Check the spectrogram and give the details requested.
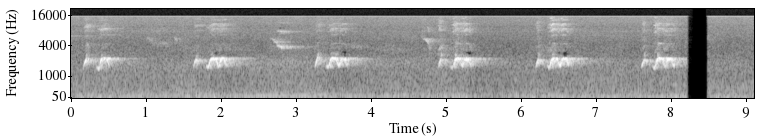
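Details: Greater racket-tailed drongo in a herb garden, Saturday afternoon of 16 December 2017, repeating short upslurred whistles that flatten into a steady tone, roughly every one and a half seconds, with scattered thin higher chirps and a short dropout near the end.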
